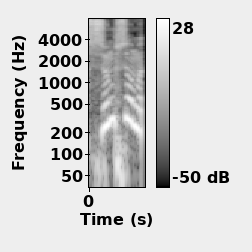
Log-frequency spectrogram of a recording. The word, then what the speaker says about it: Tsum Tsum: Tsum Tsum is how I was told it was Tsum pronounced.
